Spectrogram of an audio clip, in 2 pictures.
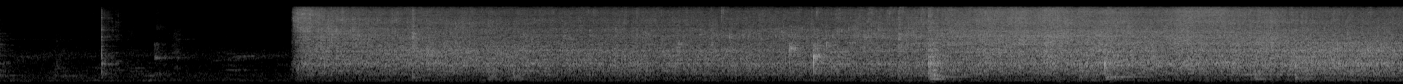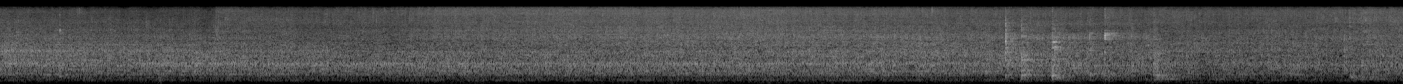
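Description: Onion paste and ginger-garlic paste frying in hot oil in a metal kadai. After a few light spatula clicks, a loud steady sizzle starts suddenly about three seconds in, with the metal spatula knocking against the pan a few times near the end.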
